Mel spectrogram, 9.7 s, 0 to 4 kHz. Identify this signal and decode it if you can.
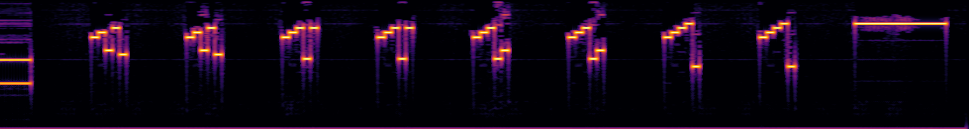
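Five-tone selective call (ZVEI), heard as quick runs of five tones, tones of about 70 ms. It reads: 89504 89504 89030 89030 89035 89035 89001 89001
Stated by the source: Received on an SDR by feuerwehr-orlamuende.org (fire brigade Orlamünde).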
